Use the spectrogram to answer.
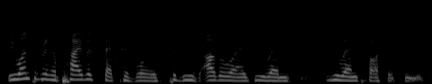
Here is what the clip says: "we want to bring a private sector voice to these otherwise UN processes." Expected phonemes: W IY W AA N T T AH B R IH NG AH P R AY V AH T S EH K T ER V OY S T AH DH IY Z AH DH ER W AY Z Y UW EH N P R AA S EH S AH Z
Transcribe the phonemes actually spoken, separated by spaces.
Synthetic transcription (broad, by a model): W IY W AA N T T AH B R IH NG AH P R AY V AH T S EH K T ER V OY S T AH DH IY Z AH DH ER W AY Z Y UW EH N P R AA S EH S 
